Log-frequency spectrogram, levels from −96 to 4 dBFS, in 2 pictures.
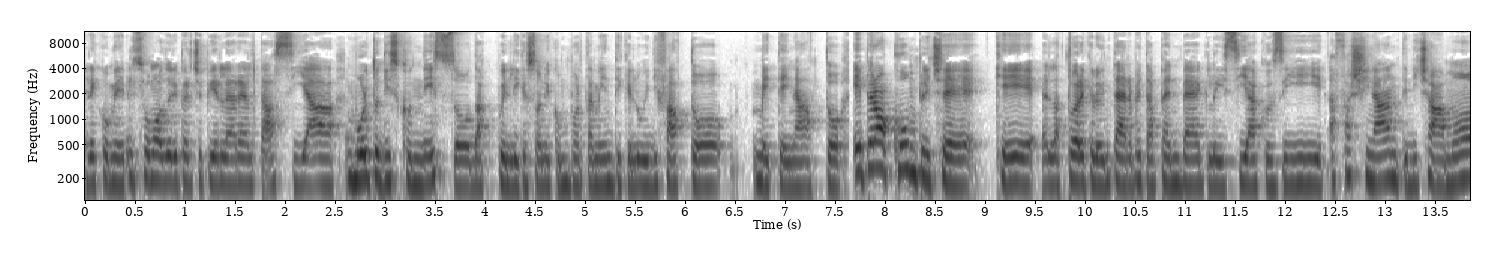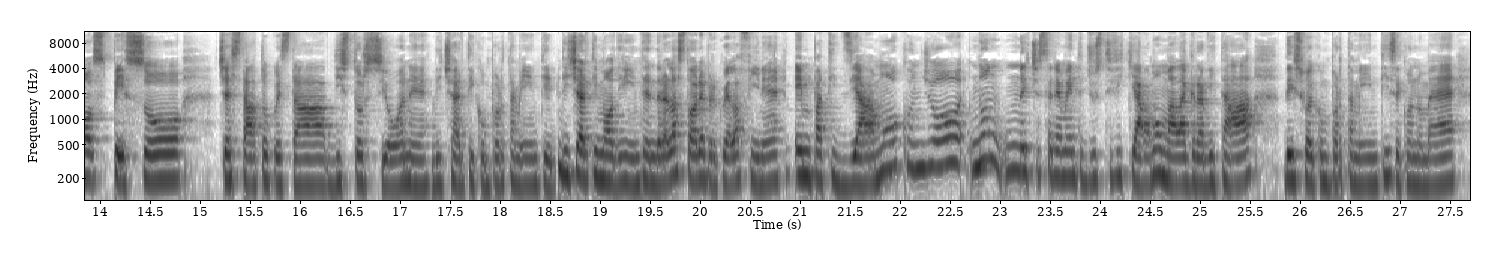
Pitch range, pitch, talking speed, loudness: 170-195 Hz, 180 Hz, 155 wpm, -23 LUFS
